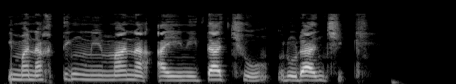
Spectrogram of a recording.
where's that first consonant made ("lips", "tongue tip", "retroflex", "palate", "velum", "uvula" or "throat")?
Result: lips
